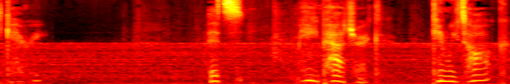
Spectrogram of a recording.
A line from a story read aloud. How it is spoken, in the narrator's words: quietly said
